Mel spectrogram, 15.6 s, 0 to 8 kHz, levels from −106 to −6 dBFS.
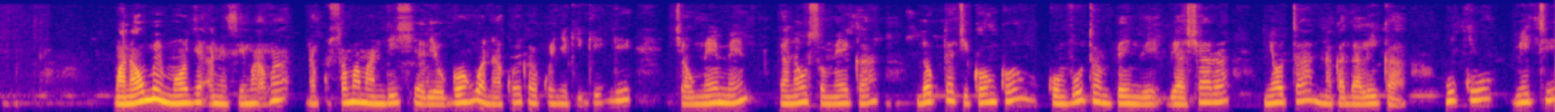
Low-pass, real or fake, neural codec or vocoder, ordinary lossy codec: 7.2 kHz; real; none; AAC, 48 kbps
